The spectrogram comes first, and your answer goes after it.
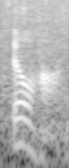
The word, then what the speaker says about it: Ilhan: Well, she's Yeah, you'd be surprised how often Elon Omar. Ilhan. I don't like her. Oh, is that Am I saying it wrong?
